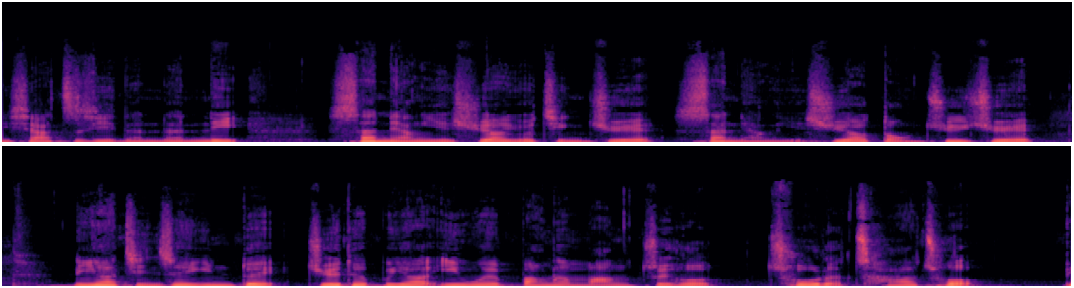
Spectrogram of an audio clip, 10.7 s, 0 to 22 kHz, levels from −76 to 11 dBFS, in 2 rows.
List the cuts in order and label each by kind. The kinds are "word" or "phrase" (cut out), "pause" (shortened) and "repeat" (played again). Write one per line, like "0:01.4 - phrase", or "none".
0:03.3 - pause
0:06.8 - pause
